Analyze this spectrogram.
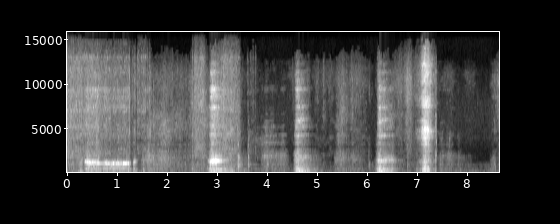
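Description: Mountain bike rider on a jump trail breathing out hard in four short loud bursts. A steady whine from the bike comes just before the first of them.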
